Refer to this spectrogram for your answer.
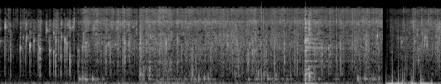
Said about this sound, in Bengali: এবার এই সবজিগুলো ভেজে নেব। দিয়ে দেবো সরষের তেল, দিয়ে দেবো আলু আর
